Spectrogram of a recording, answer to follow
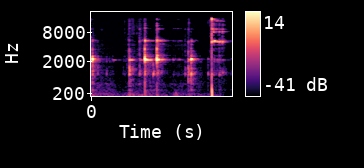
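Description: Metal lens barrel parts of a Soviet I50U-1 enlarger lens clinking against a glass dish, which rings briefly after each tap. There are four or five clinks, then a duller, heavier knock near the end.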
